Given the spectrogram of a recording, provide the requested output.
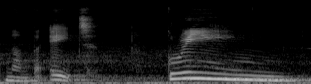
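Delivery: ordinary talk, nothing marked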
